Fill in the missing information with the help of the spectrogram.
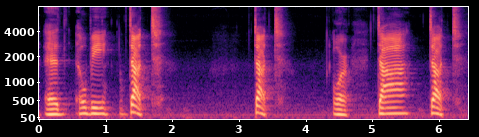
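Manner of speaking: "dot" with a crisp final t, slow and spaced; closed syllable dot. Shown as a demonstration. Teacher demonstrating the closed syllable "dot" for students. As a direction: land the t in "dot" cleanly. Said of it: "Now for the closed syllable".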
